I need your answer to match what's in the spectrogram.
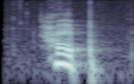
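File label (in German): "halb", German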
